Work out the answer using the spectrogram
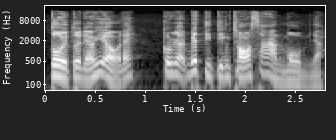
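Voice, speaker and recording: A man's voice: on the high side, sing-song, quick pace, heavy background noise. A Vietnamese man hosting a reaction video, joking crudely, swearing often and laughing a lot. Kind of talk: casual reaction commentary.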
